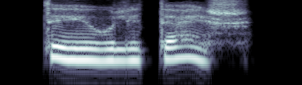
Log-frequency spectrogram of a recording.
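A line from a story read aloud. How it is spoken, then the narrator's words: Hoarse question. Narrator (Russian): хрипло спрашиваю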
